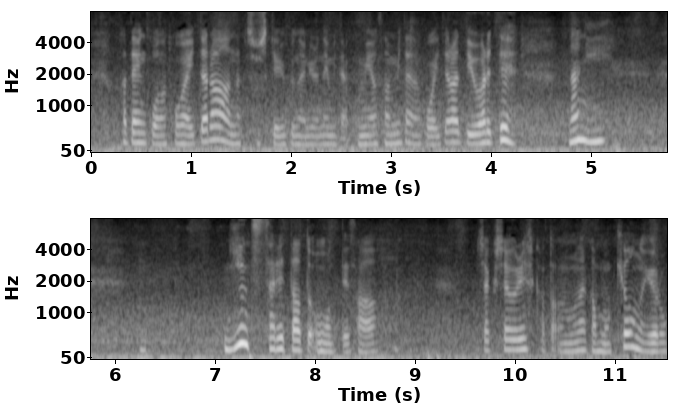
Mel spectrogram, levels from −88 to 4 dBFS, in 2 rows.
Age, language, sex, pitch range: 20-39, Japanese, female, 185-275 Hz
